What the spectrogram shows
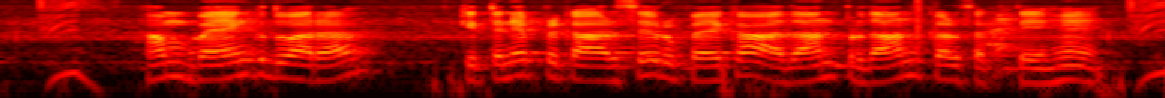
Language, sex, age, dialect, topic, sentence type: Hindi, male, 25-30, Kanauji Braj Bhasha, banking, question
